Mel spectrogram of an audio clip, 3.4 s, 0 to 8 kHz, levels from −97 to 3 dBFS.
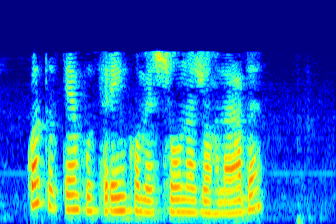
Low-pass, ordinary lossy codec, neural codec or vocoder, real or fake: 7.2 kHz; AAC, 16 kbps; none; real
